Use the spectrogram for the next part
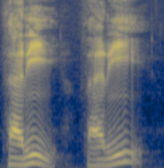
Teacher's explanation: فری اینجا را ترقیق است چون کسره داره.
